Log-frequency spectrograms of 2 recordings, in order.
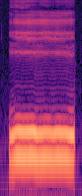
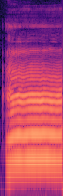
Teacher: And then the tongue moves in between these positions here. So E, for example, is a high vowel, and A is a low vowel.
